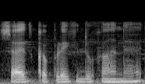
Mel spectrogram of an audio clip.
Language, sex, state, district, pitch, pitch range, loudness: Hindi, male, Jharkhand, Deoghar, 125 Hz, 120-130 Hz, -19 LUFS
